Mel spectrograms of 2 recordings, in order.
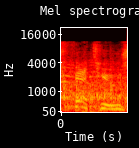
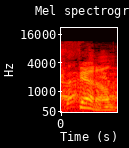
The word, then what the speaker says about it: Fetu: before he's tackled so coach fetus spelled f-e-t-u for the longest time I was pronouncing it coach feta like Feta cheese so let's just say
